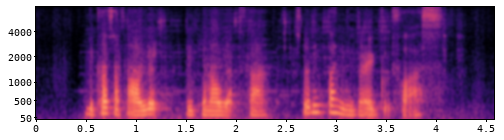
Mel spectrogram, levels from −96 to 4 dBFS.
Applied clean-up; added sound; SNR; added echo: neural separator model SepFormer DNS4.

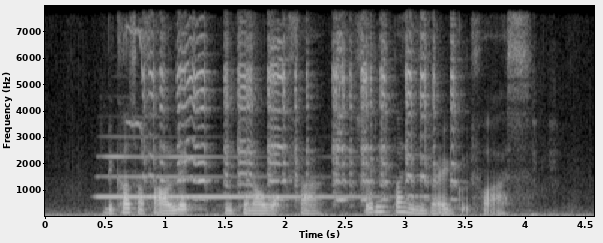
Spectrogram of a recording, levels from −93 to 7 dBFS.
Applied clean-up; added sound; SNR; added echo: none; Squeak + Wind instrument, woodwind instrument; 1 dB; none.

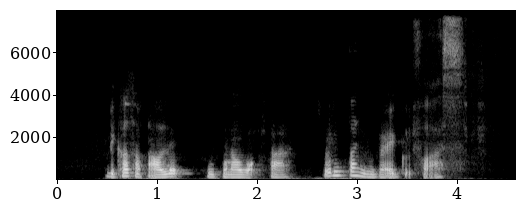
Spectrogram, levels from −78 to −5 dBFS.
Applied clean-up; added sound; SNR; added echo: neural mask model Resemble Enhance denoiser.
